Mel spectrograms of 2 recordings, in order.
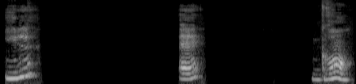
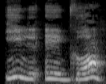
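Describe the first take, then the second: First: It is said slowly, part by part. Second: It is said quickly, all in one.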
